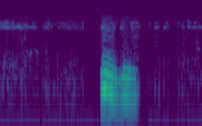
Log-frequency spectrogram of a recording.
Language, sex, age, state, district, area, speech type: Santali, male, 30-45, West Bengal, Jhargram, rural, conversation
